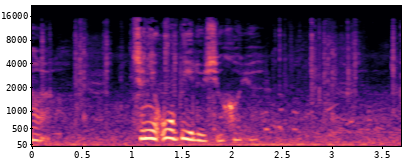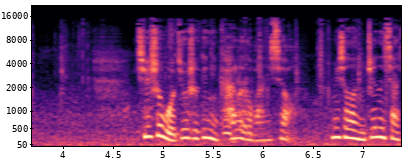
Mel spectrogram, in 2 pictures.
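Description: A second young woman speaks sweetly and close by.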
